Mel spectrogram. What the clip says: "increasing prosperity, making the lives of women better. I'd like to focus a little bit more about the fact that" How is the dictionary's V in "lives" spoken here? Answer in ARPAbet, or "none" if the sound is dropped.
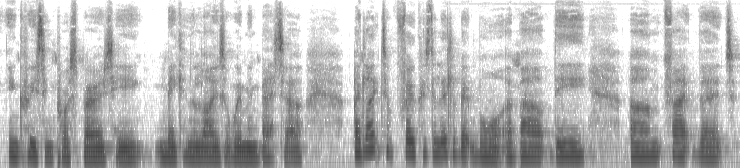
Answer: V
